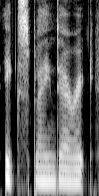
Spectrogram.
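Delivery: ordinary delivery, nothing marked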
